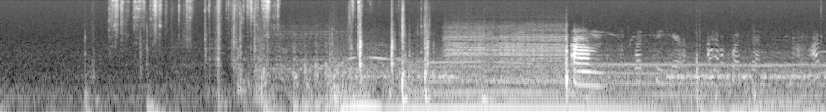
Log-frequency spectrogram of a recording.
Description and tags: Starting up the Nissan and heading out to get me some tube recordings.
auto, car, ignition, interior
